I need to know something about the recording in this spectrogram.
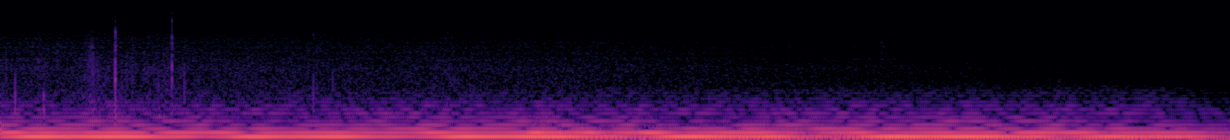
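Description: Low, droning bass tone from a film score, with a stack of overtones, slowly swelling and ebbing; a deeper rumble joins it about halfway through, and it begins to fade right at the end.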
